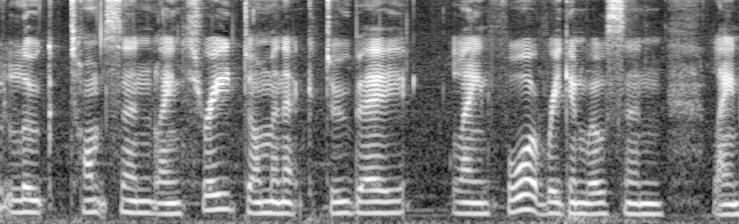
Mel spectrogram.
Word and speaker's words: Dubet: I was talking to Shay Vich this morning um and he believes the correct pronunciation of Dominic's name is Dubet. So Dominic Dubet, my apologies for calling Dominic Doo across the first uh day and a half, but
